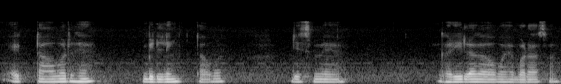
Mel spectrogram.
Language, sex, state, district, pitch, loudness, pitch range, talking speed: Hindi, male, Arunachal Pradesh, Lower Dibang Valley, 120 Hz, -18 LUFS, 115-130 Hz, 130 wpm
